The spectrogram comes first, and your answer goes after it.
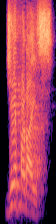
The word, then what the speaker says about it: jeopardize: Jeopardize है बोलना, यहाँ भी ओ साइलेंट है, jeopardize, jeopardize, jeopardize मतलब जान खतरे में डालना, inviting dangers, inviting dangers.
